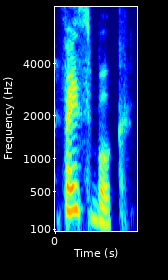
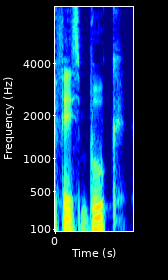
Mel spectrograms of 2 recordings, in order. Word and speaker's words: Facebook: so there we go a lot of my students try to say Facebook and they're saying the ooh sound like just like put push so Facebook Facebook excellent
